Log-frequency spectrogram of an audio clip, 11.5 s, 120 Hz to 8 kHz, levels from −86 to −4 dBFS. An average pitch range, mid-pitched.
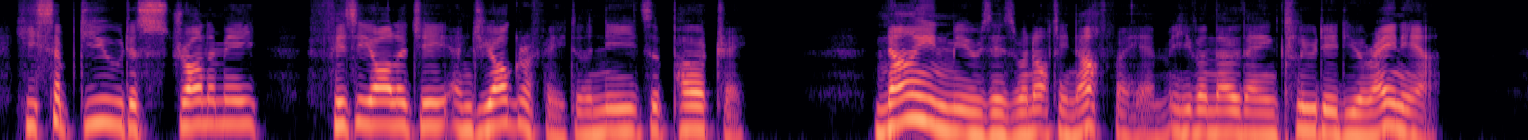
Yes: average, 4.9 semitones; medium, 160 Hz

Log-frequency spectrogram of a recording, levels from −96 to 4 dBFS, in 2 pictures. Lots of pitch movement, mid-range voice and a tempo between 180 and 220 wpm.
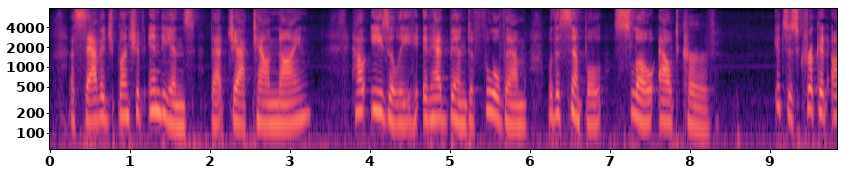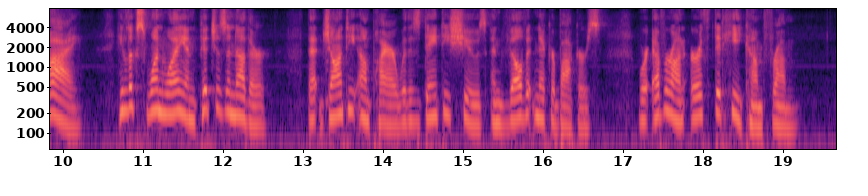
No: wide, 5.8 semitones; medium, 165 Hz; average, 150 wpm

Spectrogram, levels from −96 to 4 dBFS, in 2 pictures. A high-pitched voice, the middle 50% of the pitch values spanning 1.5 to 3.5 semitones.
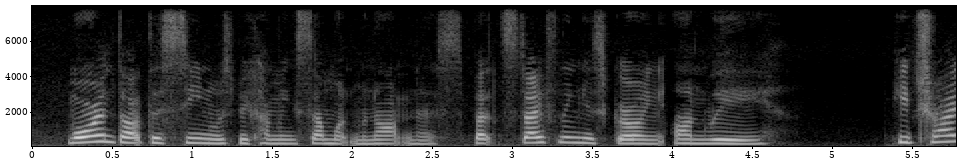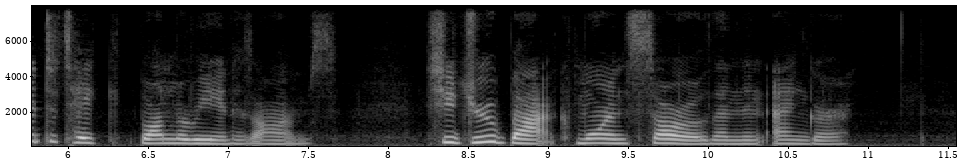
No: high, 240 Hz; average, 3.9 semitones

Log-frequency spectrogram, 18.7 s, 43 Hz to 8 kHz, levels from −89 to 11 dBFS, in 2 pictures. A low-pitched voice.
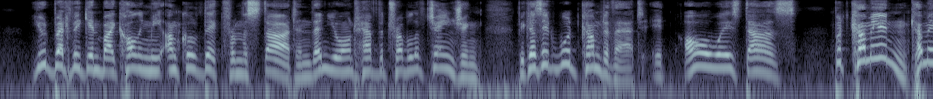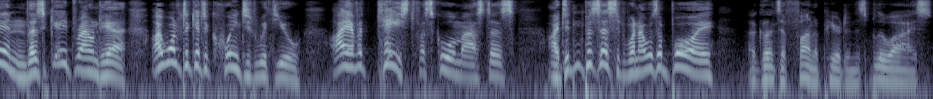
No: medium, 185 Hz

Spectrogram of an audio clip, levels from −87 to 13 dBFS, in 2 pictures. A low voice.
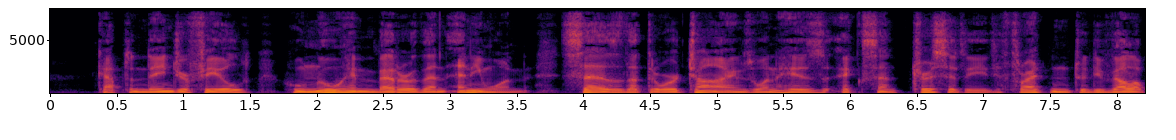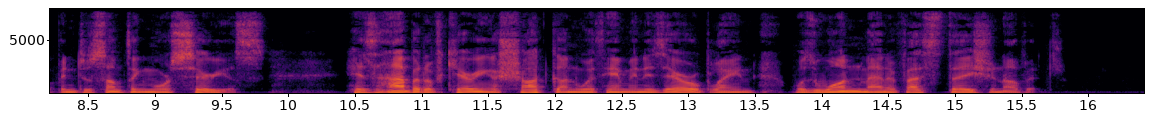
Yes: very low, 95 Hz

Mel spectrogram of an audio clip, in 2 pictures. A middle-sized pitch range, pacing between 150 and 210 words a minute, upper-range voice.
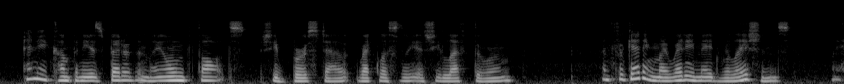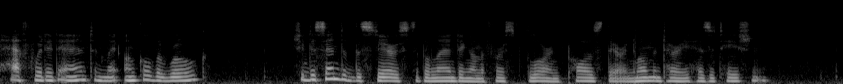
No: average, 3.5 semitones; average, 170 wpm; medium, 165 Hz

